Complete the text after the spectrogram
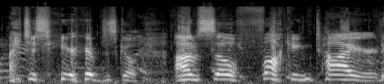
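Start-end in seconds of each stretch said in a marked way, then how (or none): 1.7-3.8 drawn-out, loud groan of exhaustion; retold exhausted shout; exhausted yell. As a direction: yell it slow like you're spent. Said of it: "That's what he yelled out".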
